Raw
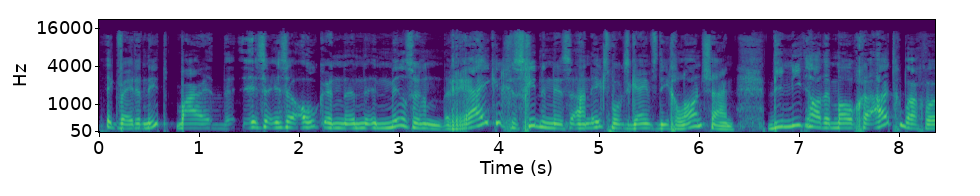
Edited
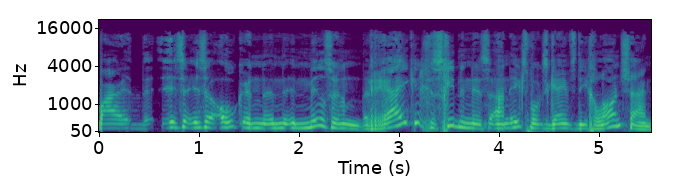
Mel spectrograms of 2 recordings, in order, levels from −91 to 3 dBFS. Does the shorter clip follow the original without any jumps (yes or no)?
yes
